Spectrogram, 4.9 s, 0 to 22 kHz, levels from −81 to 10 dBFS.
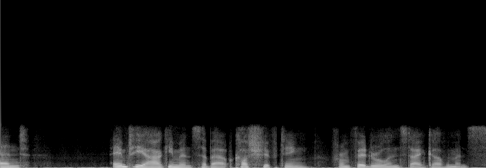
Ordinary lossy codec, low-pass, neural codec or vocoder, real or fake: Opus, 32 kbps; 5.4 kHz; codec, 16 kHz in and 24 kHz out, 0.9 kbps, LongCat-Audio-Codec, four codebook decoder; fake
